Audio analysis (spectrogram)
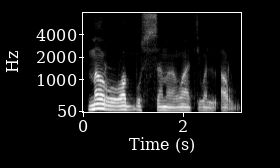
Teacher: we don't pronounce the Nun Sakina at all. Instead, the Nun merges into the next letter, which is Ra, and makes it Mushaddad. And of course, this is idgham bila ghunna. · this is idgham bila ghunna. This is idgham without nasalization. So we don't nasalize the ra.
